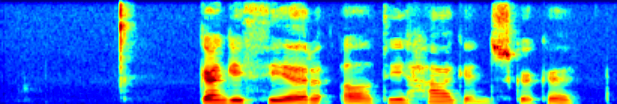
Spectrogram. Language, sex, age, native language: Icelandic, female, 50-59, English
